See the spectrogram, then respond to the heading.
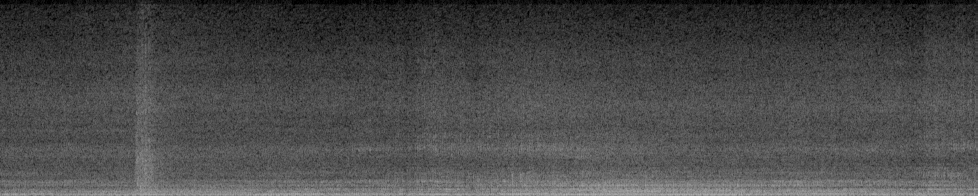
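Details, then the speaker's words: Freshly rebuilt, essentially stock engine on a stock tune at its first start, run up to temperature with distilled water in the cooling system and no leaks; even, steady fast idle with no knocks, ticks or misfires; normal running. "Well, not that we smoked out the shop. That was a very successful first start. So I'm very excited about that."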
